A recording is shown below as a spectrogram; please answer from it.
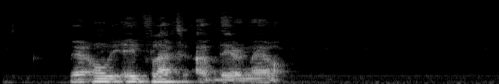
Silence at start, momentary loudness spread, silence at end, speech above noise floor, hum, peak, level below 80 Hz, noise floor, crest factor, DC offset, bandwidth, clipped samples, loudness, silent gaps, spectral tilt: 0.7 s; 9 LU; 2.15 s; 43 dB; none; -4 dBFS; -54 dBFS; -63 dBFS; 20 dB; under 0.1%; 9.8 kHz; under 0.1%; -21 LUFS; none; -9 dB/octave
